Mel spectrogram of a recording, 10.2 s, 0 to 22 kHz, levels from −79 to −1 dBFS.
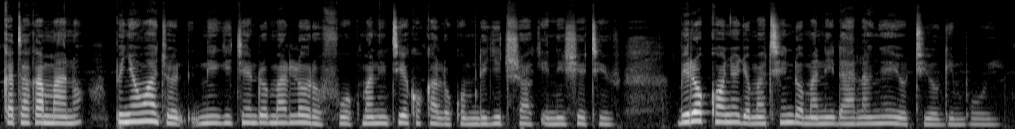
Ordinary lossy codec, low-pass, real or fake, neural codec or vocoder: none; none; real; none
